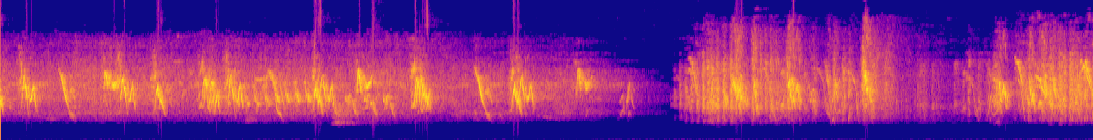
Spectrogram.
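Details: Sparrow song as a long run of sharp, high chirps over steady twittering, then a short pause followed by a denser burst of rapid, buzzy chatter.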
